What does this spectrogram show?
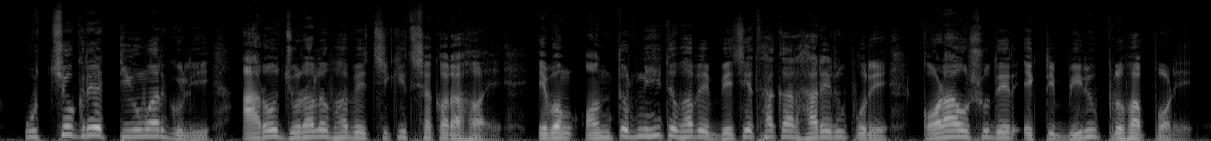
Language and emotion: Bengali, neutral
